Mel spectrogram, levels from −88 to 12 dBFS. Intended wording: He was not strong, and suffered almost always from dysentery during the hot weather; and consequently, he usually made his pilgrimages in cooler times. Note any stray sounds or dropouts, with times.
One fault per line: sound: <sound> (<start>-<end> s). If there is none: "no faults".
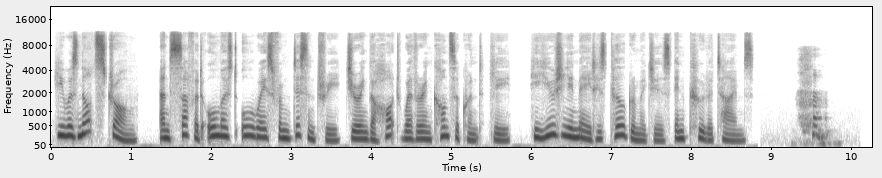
sound: laugh (9.3-9.9 s)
